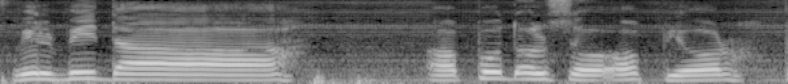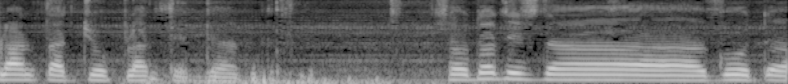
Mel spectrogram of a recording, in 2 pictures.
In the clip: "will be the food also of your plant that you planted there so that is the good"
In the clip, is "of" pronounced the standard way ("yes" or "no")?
no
